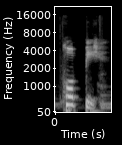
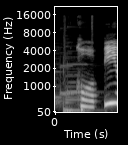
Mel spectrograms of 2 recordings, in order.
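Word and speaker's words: 커피: just need to remember copy with the O is um blood from the nose and copy with the a sound is the Korean term for coffee and P from copy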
